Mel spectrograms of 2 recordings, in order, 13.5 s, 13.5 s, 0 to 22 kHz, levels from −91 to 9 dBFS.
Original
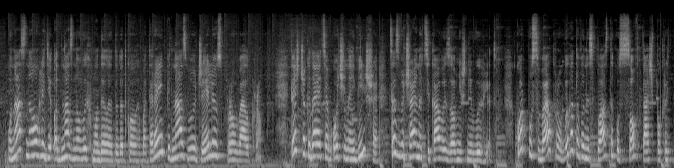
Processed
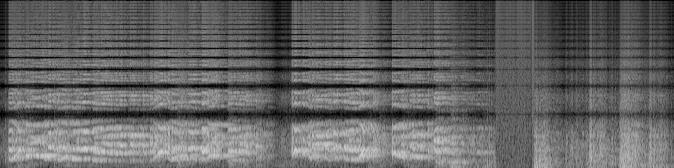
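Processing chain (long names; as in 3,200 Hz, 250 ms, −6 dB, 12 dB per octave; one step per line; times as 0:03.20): dynamic equaliser 790 Hz, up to −6 dB, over −30 dBFS, Q 1.3
band-pass filter sweep 440 Hz → 5,600 Hz, 0:08.12–0:10.53
in parallel at 0 dB: downward compressor, threshold −30 dBFS, peak gain reduction 11.5 dB
on the sum: decimation without filtering 33×
on a send: repeating echo 69 ms, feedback 35%, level −4 dB
on the sum: reverb whose tail is shaped and stops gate 240 ms rising, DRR 3.5 dB
0:09.91–0:10.69: every bin compressed towards the loudest bin 10 to 1
level +5.5 dB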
